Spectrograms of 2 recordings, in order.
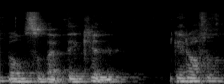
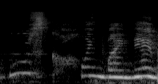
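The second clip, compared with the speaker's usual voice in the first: puzzled; 13 semitones higher than usual. Retold or imitated. Puzzled at hearing her name.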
